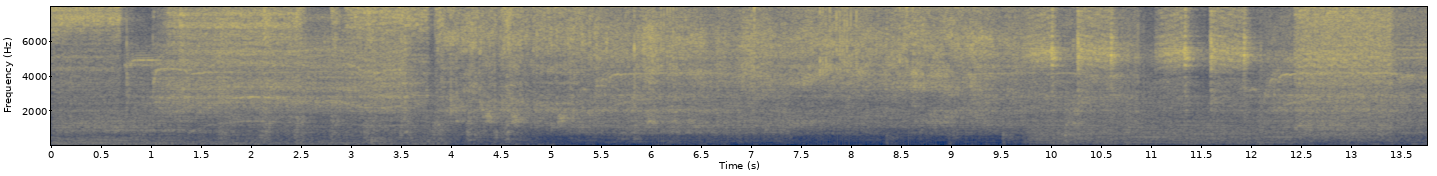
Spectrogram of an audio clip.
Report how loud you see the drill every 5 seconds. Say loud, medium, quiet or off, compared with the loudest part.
loud, medium, loud.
